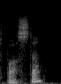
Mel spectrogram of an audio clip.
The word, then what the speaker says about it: Forster: Although it's spelt Forster, it is actually pronounced Foster.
